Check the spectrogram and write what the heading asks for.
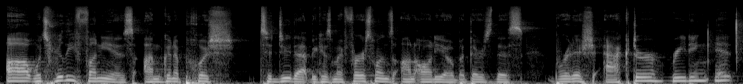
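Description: A man co-hosts a casual podcast, stammering through his thoughts and laughing easily. His voice sits at an average pitch for a man. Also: moderate pace, hardly any pauses, a little mellow. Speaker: sex therapist co-host.

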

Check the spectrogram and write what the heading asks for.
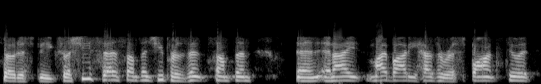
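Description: High-voiced man, thoughtful and halting. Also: fairly even intonation, no room sound, narrow, tinny audio. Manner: reflective, searching for words. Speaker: guest. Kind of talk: casual podcast conversation.

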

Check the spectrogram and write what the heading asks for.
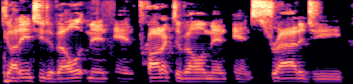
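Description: A man answering as an interview guest, speaking in a measured way with frequent pauses and restarts. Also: lowish voice, fairly even intonation, fairly bright tone. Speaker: guest, healthcare executive.

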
